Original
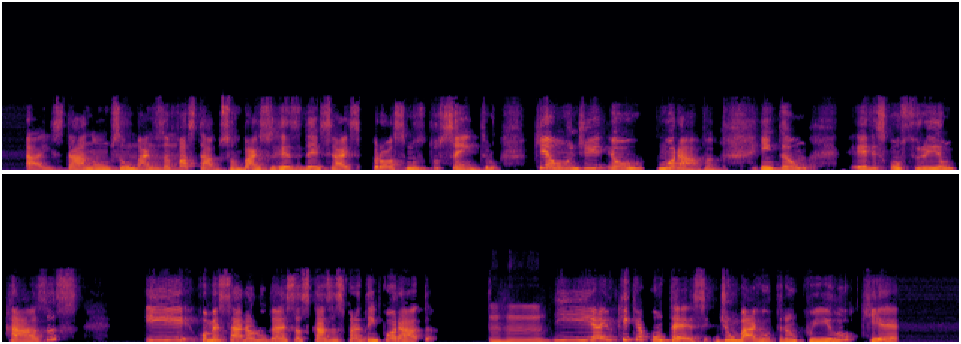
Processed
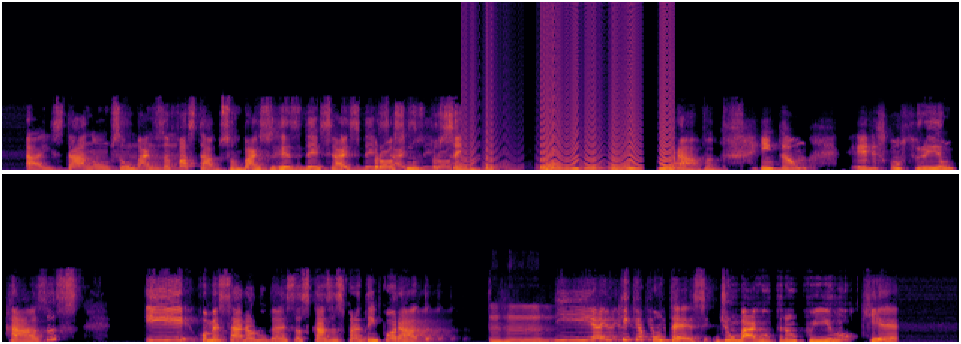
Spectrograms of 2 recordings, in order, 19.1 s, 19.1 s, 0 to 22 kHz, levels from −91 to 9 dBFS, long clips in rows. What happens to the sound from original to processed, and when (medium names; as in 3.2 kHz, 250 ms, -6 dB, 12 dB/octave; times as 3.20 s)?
0.69–1.90 s: high-pass 540 Hz -> 190 Hz
2.81–3.91 s: echo throw 580 ms, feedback 25%, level -8 dB
4.59–6.73 s: decimation with a swept rate 36×, swing 60% 4 Hz
7.41–9.16 s: cabinet simulation 160–4700 Hz, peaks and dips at 180 Hz +5 dB, 380 Hz -9 dB, 560 Hz -10 dB, 1.4 kHz +7 dB, 3.5 kHz +7 dB
10.21–11.36 s: treble shelf 5.9 kHz -> 3.7 kHz +11 dB
12.10–12.54 s: peaking EQ 2.5 kHz -7.5 dB 2.8 oct
13.42–16.21 s: feedback delay 125 ms, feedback 34%, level -13.5 dB
16.86–18.13 s: comb 1.2 ms, depth 73%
